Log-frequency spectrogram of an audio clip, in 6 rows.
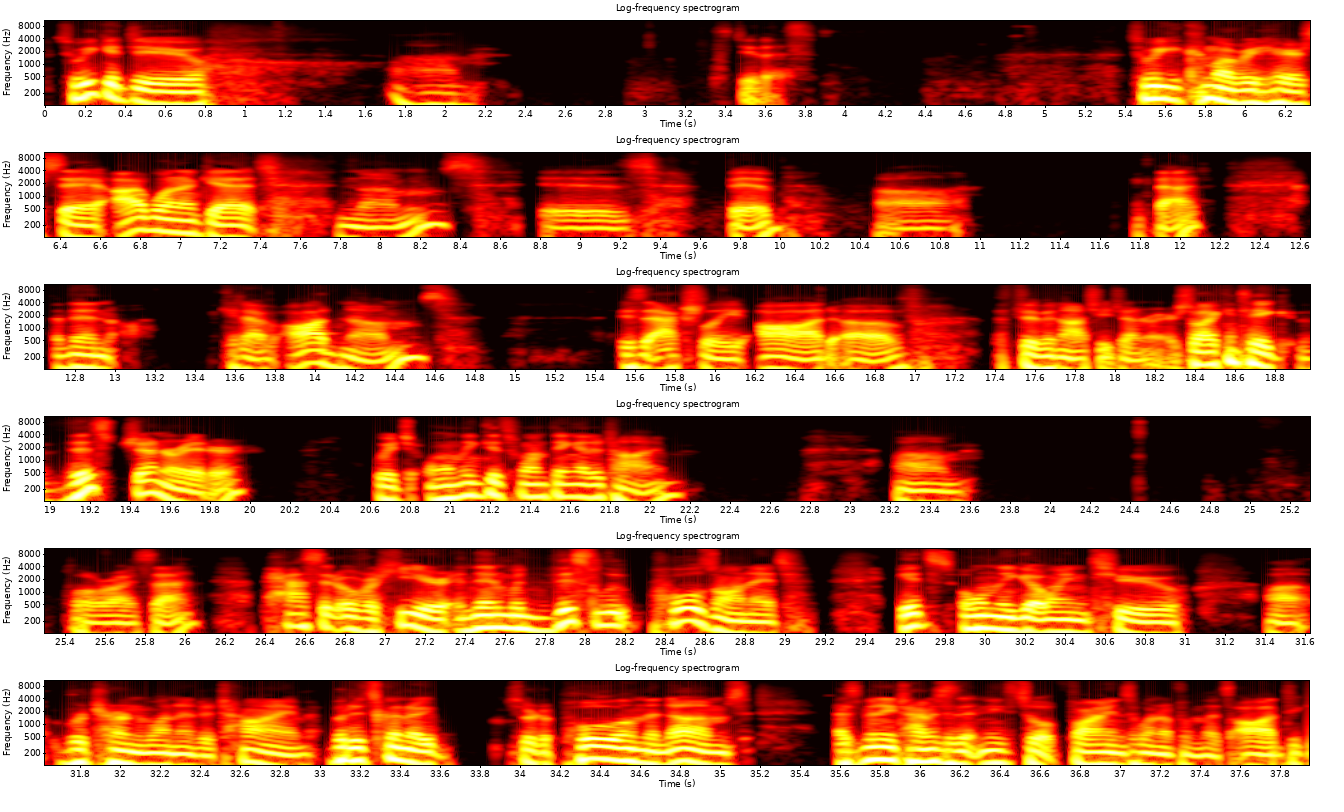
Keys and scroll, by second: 18.1 Escape.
